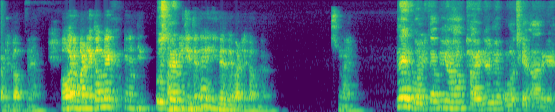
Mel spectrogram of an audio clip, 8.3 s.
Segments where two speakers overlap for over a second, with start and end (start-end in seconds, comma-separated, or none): none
